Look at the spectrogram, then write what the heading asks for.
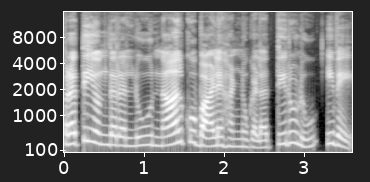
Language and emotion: Kannada, neutral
